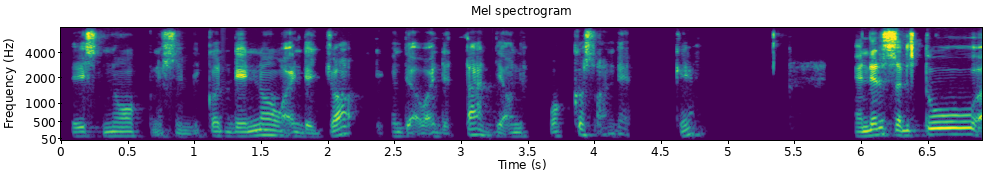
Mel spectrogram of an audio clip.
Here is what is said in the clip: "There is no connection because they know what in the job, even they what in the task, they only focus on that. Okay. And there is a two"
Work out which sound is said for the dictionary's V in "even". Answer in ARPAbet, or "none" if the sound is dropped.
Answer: none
